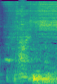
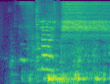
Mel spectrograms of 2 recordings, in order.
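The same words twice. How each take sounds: First: "Flush" breathed as a whisper. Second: High, sung-out flush noise; mock flush sound. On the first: Pretend. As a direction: whisper "Flush" like the water rushing. Flushing again. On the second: Imitating the toilet flush.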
